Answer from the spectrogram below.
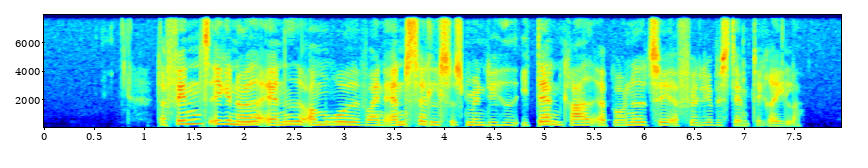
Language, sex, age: Danish, female, 24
